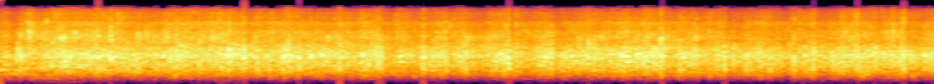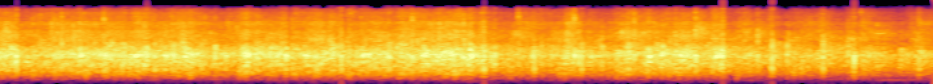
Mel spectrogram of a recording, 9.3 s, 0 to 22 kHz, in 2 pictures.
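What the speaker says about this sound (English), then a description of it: "Can we get a round of applause" Dense, steady applause from a large audience at the Dublin Vegfest 2017 talk, loud and close, sustained for several seconds with a thick wash of clapping and no voices on top.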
